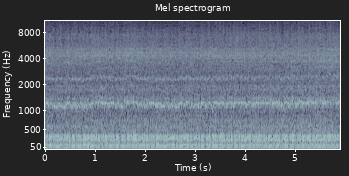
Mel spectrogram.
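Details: Honda CBR400RR after riding at Ebisu Circuit: dense, even mechanical rattle over a steady-running engine, no distinct knock; abnormal top-end noise, owner suspects the cam gear train, unconfirmed.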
